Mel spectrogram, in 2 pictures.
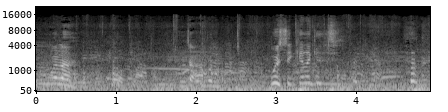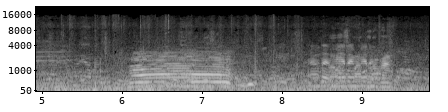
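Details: While being urged to come down gently, an emaciated cow moos twice: a strong, even bellow of over a second, then a shorter, weaker one, amid a person's coaxing voice and clattering.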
